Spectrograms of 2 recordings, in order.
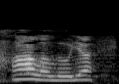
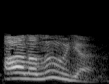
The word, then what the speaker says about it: Alleluia: Yeah, I know, but that's not how it's said in the original language. It's not Hallelujah. It's Alleluia.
